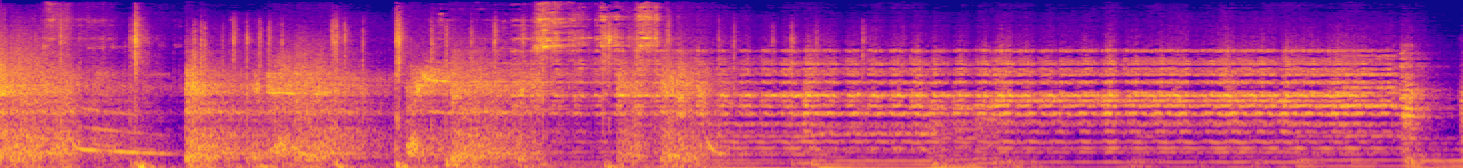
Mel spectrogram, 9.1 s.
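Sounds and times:
gunfire in a radio western: 0:00.0 - 0:04.6
held musical chord: 0:04.6 - 0:09.0.

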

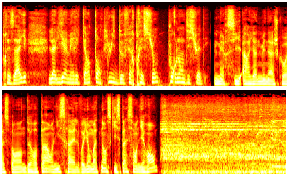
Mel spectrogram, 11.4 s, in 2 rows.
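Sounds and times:
speech: 0:00.0 - 0:09.1
frenzied crowd cheering in Tehran: 0:08.9 - 0:11.3.

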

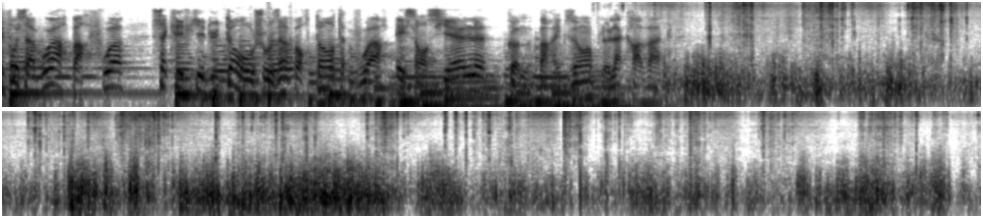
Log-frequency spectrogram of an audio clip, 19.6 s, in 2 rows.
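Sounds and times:
speech: 0:00.1 - 0:07.3
footsteps on a bed of mussels: 0:05.9 - 0:19.5.

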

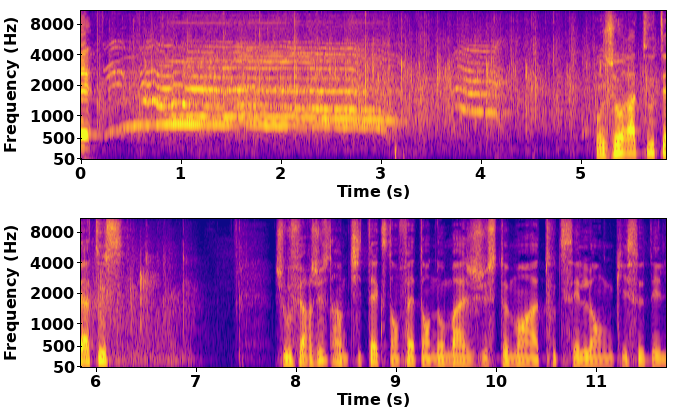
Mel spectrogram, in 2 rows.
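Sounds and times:
whoops and cheers: 0:00.0 - 0:04.4
crowd applauding: 0:00.0 - 0:07.1
speech: 0:05.2 - 0:06.4, 0:07.9 - 0:11.6.

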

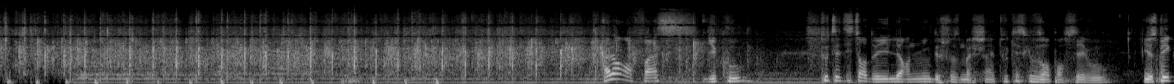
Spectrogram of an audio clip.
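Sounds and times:
audience applause: 0:00.0 - 0:07.5
speech: 0:06.0 - 0:07.6, 0:08.2 - 0:11.7.

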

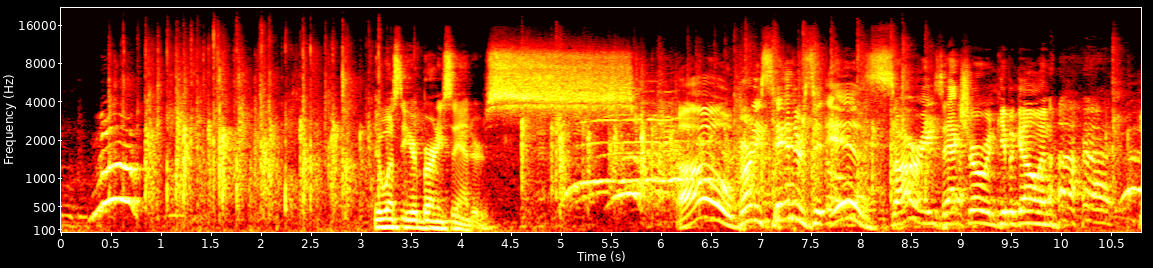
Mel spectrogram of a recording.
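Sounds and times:
audience applause: 0:00.4 - 0:03.6, 0:04.6 - 0:09.0, 0:10.4 - 0:10.8
speech: 0:03.1 - 0:04.7, 0:06.2 - 0:10.8
laughter: 0:08.9 - 0:10.8.

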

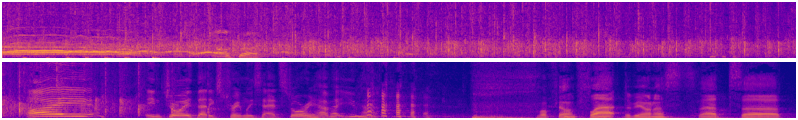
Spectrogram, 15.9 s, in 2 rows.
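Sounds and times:
audience applause: 0:00.0 - 0:09.8
speech: 0:02.2 - 0:02.7, 0:08.2 - 0:12.3, 0:13.3 - 0:15.8
laughter: 0:11.4 - 0:12.6.

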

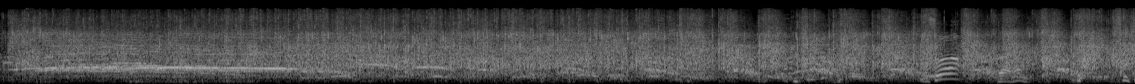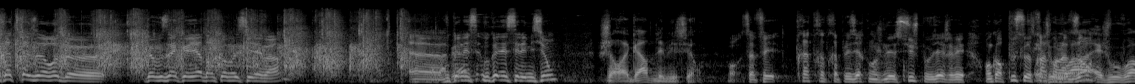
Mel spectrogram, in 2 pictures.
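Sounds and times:
studio audience applauding an actor on a French TV show: 0:00.0 - 0:16.0
speech: 0:11.2 - 0:14.4, 0:15.4 - 0:22.7.

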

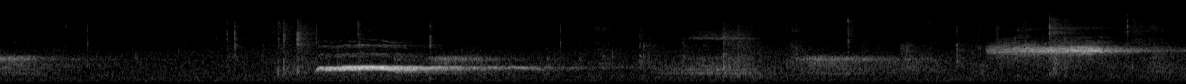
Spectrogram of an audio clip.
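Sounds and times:
tawny owl hoot: 0:03.2 - 0:05.8, 0:09.9 - 0:11.8.

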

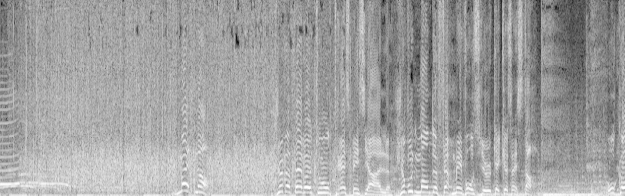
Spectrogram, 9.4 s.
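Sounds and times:
audience applause: 0:00.2 - 0:05.4
speech: 0:02.9 - 0:03.3, 0:04.1 - 0:08.3, 0:09.1 - 0:09.3.

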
